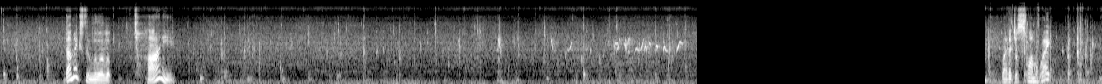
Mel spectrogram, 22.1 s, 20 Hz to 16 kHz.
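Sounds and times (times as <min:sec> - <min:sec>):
bird rising chirps: 0:12.2 - 0:13.7.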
